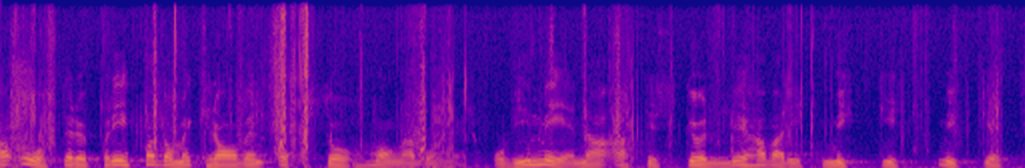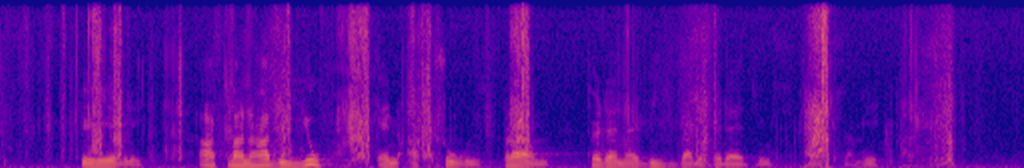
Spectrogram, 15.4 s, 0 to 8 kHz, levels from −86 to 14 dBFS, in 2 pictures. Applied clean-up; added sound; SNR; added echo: none; Zipper (clothing); 11 dB; none.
